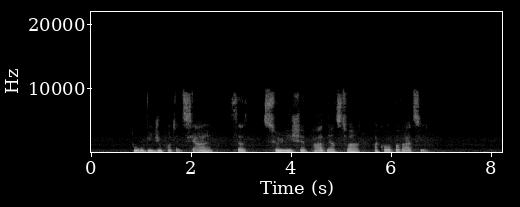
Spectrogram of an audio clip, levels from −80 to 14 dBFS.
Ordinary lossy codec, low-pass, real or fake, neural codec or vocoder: AAC, 64 kbps; 9.9 kHz; fake; vocoder, 24 kHz, 100 mel bands, Vocos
